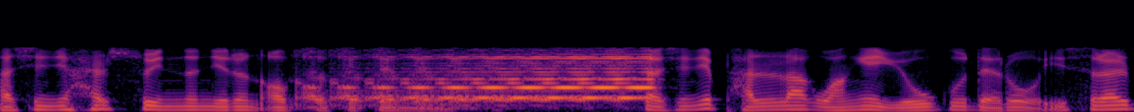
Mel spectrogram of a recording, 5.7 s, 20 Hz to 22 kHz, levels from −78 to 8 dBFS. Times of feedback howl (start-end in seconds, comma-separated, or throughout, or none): 1.44-3.44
